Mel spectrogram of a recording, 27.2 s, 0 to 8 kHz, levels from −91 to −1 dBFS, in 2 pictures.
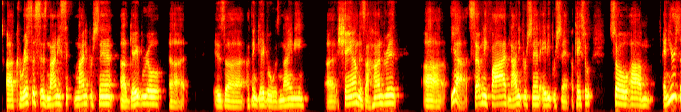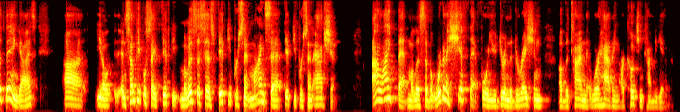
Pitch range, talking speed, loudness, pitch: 115-155 Hz, 160 wpm, -17 LUFS, 135 Hz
